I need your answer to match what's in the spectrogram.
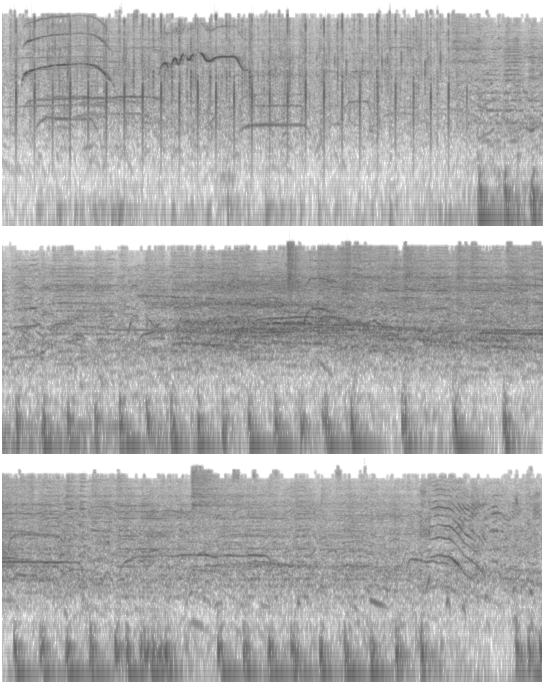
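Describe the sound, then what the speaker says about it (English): A crowd at a varsity high school football game, Woodbridge vs. Colonia, cheers and applauds steadily, with an announcer's voice over the start and scattered whistles and shouts through the dense clapping. "can we please have one nice round of applause for this historic team?"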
